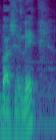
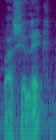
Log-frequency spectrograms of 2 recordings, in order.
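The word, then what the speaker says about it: Beshalach: Muy bien, entonces parasha número 16, Beshalak, Beshalak o Beshalak, se puede pronunciar igual, Beshalak, Beshalak, y significa cuando dejó ir.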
